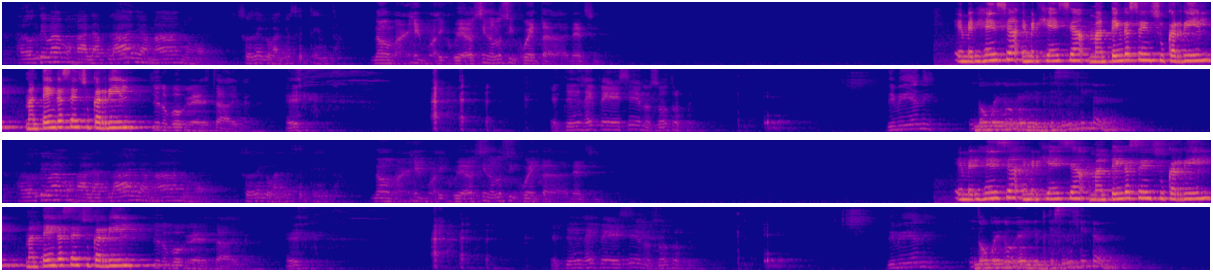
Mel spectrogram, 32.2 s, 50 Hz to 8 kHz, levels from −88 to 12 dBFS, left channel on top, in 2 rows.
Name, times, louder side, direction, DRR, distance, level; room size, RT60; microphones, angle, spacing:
voice 1, 0.2-4.5, left 2 dB, 65° left, 3.5 m, -47 dB
voice 2, 5.0-7.7 12.7-16.1 16.4-17.8 18.1-19.3 19.9-20.1 21.9-22.0 23.6-25.2 27.9-28.5, left 2 dB, 80° left, 1.6 m, -28 dB
voice 3, 29.0-30.9, right 1 dB, 45° right, 4.0 m, -39 dB
27.5 x 14.5 x 9.5 m
head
